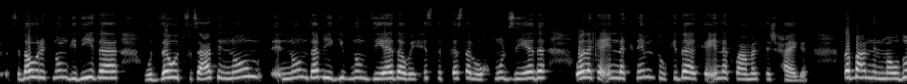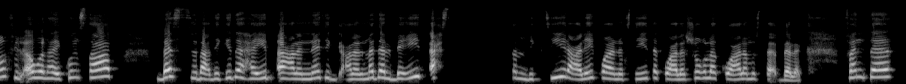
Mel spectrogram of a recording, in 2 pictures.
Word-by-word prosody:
في -, -, -7 dB
دورة 315 Hz, +1 st, +3 dB
نوم 325 Hz, 0 st, -3 dB
جديدة 300 Hz, +2 st, +3 dB, 0.3 s
وتزوّد 300 Hz, +9 st, +2 dB
في 260 Hz, -, -18 dB
ساعات 285 Hz, +4 st, +1 dB
النوم، 325 Hz, +6 st, -1 dB, 0.2 s
النوم 315 Hz, +6 st, -2 dB
ده 315 Hz, 0 st, +4 dB
بيجيب 300 Hz, -3 st, -1 dB
نوم 295 Hz, -1 st, -4 dB
زيادة 270 Hz, +3 st, +3 dB
وبيحس 250 Hz, +3 st, -5 dB
بكسل 275 Hz, +1 st, -3 dB
وخمول 260 Hz, +4 st, -5 dB
زيادة 285 Hz, +5 st, +1 dB, 0.3 s
ولا 300 Hz, +4 st, +6 dB
كإنّك 290 Hz, -1 st, -1 dB
نمت 320 Hz, -1 st, -6 dB
وكده 280 Hz, +2 st, 0 dB
كإنّك 295 Hz, -, -2 dB
ما 255 Hz, -, +1 dB
عملتش 245 Hz, 0 st, -5 dB
حاجة، 190 Hz, -4 st, -4 dB, 0.3 s
طبعًا 325 Hz, 0 st, +4 dB
الموضوع 280 Hz, +2 st, 0 dB
في 310 Hz, -, -6 dB
الأول 295 Hz, 0 st, +3 dB
هيكون 275 Hz, +5 st, -1 dB
صعب 330 Hz, +4 st, +4 dB, 0.4 s
بس 345 Hz, +8 st, +4 dB
بعد 260 Hz, -3 st, +2 dB
كده 305 Hz, +6 st, 0 dB
هيبقى 275 Hz, +1 st, +2 dB
على 260 Hz, -1 st, +2 dB
الناتج 280 Hz, +2 st, -2 dB
على 240 Hz, +2 st, 0 dB
المدى 300 Hz, +6 st, +2 dB
البعيد 275 Hz, +6 st, +2 dB
أحسن 435 Hz, -, 0 dB, 0.8 s
بكتير 300 Hz, +9 st, 0 dB
عليك 265 Hz, +6 st, 0 dB
وعلى 260 Hz, -3 st, +3 dB
نَفْسيّتك 260 Hz, +5 st, -6 dB
وعلى 235 Hz, -1 st, +2 dB
شُغلك 290 Hz, +2 st, -3 dB
وعلى 240 Hz, +1 st, +2 dB
مستقبلك، 205 Hz, -6 st, -2 dB, 0.4 s
فأنت 335 Hz, +2 st, +3 dB
290 Hz, 165 wpm, -22 LUFS, 255-315 Hz, 0.8 s, ولا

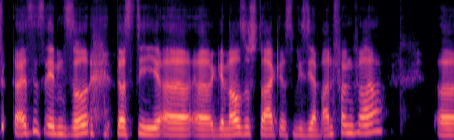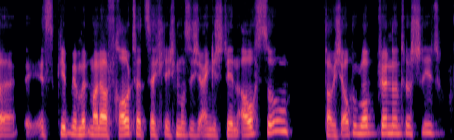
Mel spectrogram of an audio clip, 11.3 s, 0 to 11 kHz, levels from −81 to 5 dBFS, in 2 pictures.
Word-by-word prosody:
da -, -, +2 dB
ist 180 Hz, +3 st, +1 dB
es 225 Hz, -3 st, -6 dB
eben 170 Hz, -3 st, +2 dB
so, 160 Hz, +5 st, +3 dB, 0.3 s
dass 165 Hz, -2 st, +3 dB
die, 155 Hz, -3 st, +2 dB
äh-äh, 140 Hz, -2 st, +4 dB
genauso 150 Hz, +4 st, +2 dB
stark 150 Hz, -2 st, +1 dB
ist, 150 Hz, -1 st, -9 dB
wie 145 Hz, -, -9 dB
sie 140 Hz, +1 st, -2 dB
am 130 Hz, -1 st, -2 dB
Anfang 185 Hz, +6 st, -3 dB
war. 205 Hz, +6 st, 0 dB, 0.6 s
Äh, 140 Hz, 0 st, +1 dB, 0.3 s
es -, -, -10 dB
geht 165 Hz, 0 st, -1 dB
mir 155 Hz, -, -1 dB
mit 155 Hz, +2 st, -1 dB
meiner 145 Hz, -1 st, +5 dB
Frau 150 Hz, +3 st, +3 dB
tatsächlich, 150 Hz, -3 st, -4 dB
muss 145 Hz, -1 st, -6 dB
ich 140 Hz, -, -6 dB
eingestehen, 135 Hz, 0 st, -4 dB
auch 155 Hz, +4 st, +2 dB
so. 230 Hz, +4 st, -3 dB, 0.4 s
Da -, -, -3 dB
habe 130 Hz, -, -3 dB
ich 120 Hz, -, -5 dB
auch 150 Hz, -, -2 dB
überhaupt 180 Hz, 0 st, -1 dB
keinen 180 Hz, 0 st, +1 dB
Unterschied 180 Hz, 0 st, -6 dB
155 Hz, 190 wpm, -22 LUFS, 145-180 Hz, 0.6 s, meiner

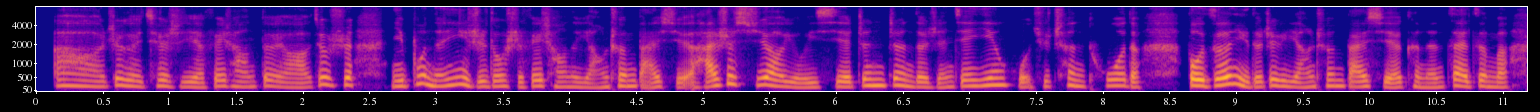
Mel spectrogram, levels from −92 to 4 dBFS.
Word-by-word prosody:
啊， 205 Hz, -3 st, -3 dB
这 235 Hz, +6 st, -1 dB
个 200 Hz, -2 st, -2 dB
确 205 Hz, +3 st, -4 dB
实 175 Hz, -2 st, -12 dB
也 170 Hz, -1 st, -2 dB
非 200 Hz, +5 st, -4 dB
常 185 Hz, -2 st, -7 dB
对 190 Hz, 0 st, -4 dB
啊。 160 Hz, -1 st, -6 dB
就 260 Hz, +9 st, +1 dB
是 245 Hz, +1 st, +2 dB, 0.3 s
你 195 Hz, +1 st, -1 dB
不 285 Hz, +9 st, 0 dB
能 210 Hz, -5 st, +1 dB
一 250 Hz, +1 st, +1 dB
直 185 Hz, -4 st, -3 dB
都 195 Hz, +1 st, -1 dB
是 175 Hz, -3 st, -6 dB
非 200 Hz, +4 st, -1 dB
常 175 Hz, -3 st, -8 dB
得 175 Hz, -, -5 dB
阳 165 Hz, 0 st, -7 dB
春 200 Hz, +2 st, 0 dB
白 175 Hz, -4 st, -3 dB
雪， 180 Hz, 0 st, -4 dB
还 -, -, +2 dB
是 255 Hz, +6 st, +2 dB
需 260 Hz, -2 st, -6 dB
要 230 Hz, -5 st, +6 dB
有 165 Hz, -4 st, -3 dB
一 -, -, -3 dB
些 175 Hz, +2 st, -1 dB
真 225 Hz, +4 st, +2 dB
正 220 Hz, -2 st, +1 dB
的 175 Hz, -2 st, +1 dB
人 165 Hz, +1 st, -7 dB
间 205 Hz, +3 st, -2 dB
烟 245 Hz, +1 st, +3 dB
火 240 Hz, -, -5 dB
去 190 Hz, -, -11 dB
衬 205 Hz, +1 st, -4 dB
托 215 Hz, +2 st, -2 dB
的， 175 Hz, -4 st, -2 dB, 0.3 s
否 220 Hz, -1 st, +11 dB
则 230 Hz, +6 st, +9 dB
你 250 Hz, -8 st, +3 dB
的 175 Hz, 0 st, -1 dB
这 220 Hz, +4 st, +1 dB
个 200 Hz, -, 0 dB
阳 175 Hz, -1 st, -4 dB
春 205 Hz, +2 st, -4 dB
白 185 Hz, -1 st, 0 dB
雪 165 Hz, -4 st, -1 dB
可 180 Hz, +1 st, -7 dB
能 160 Hz, 0 st, -6 dB
在 210 Hz, +2 st, +3 dB
这 200 Hz, +3 st, 0 dB
么， 170 Hz, -2 st, -2 dB
195 Hz, 315 characters per minute, -24 LUFS, 175-220 Hz, 0.3 s, 否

